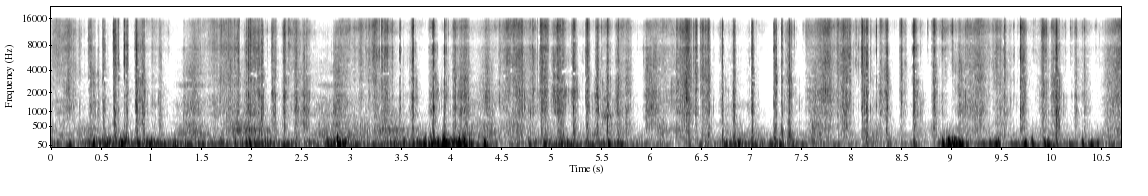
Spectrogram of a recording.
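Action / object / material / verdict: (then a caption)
scrape / icy granular snow / ice / none. A black-gloved hand scrapes and digs into icy, granular snow on the ground that has turned to ice, grabbing crunchy chunks. Dense, sharp crackles and crunches run throughout over a low, rumbling handling noise, with brief louder surges as chunks are grabbed.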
